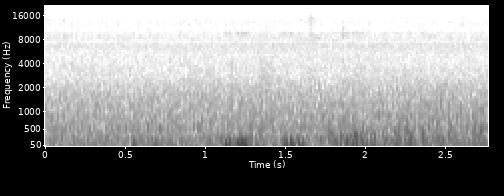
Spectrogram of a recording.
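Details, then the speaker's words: 1998 52-inch Hunter Sea Air ceiling fan running at high speed, recorded close up: only a soft steady low rush of air with no bearing hiss, ticking or wobble; normal quiet running. "honestly it actually runs pretty quiet I don't even hear the bearings hissing"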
